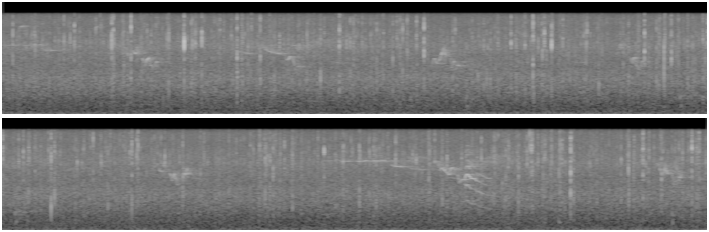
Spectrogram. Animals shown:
Red-eyed Vireo (Vireo olivaceus), Yellow-bellied Sapsucker (Sphyrapicus varius), Black-throated Blue Warbler (Setophaga caerulescens), Black-throated Green Warbler (Setophaga virens)

